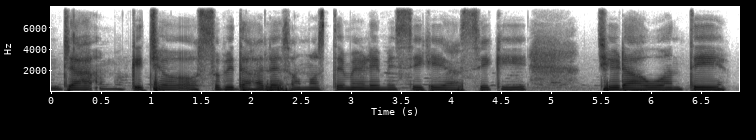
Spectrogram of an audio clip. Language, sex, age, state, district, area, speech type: Odia, female, 45-60, Odisha, Sundergarh, rural, spontaneous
